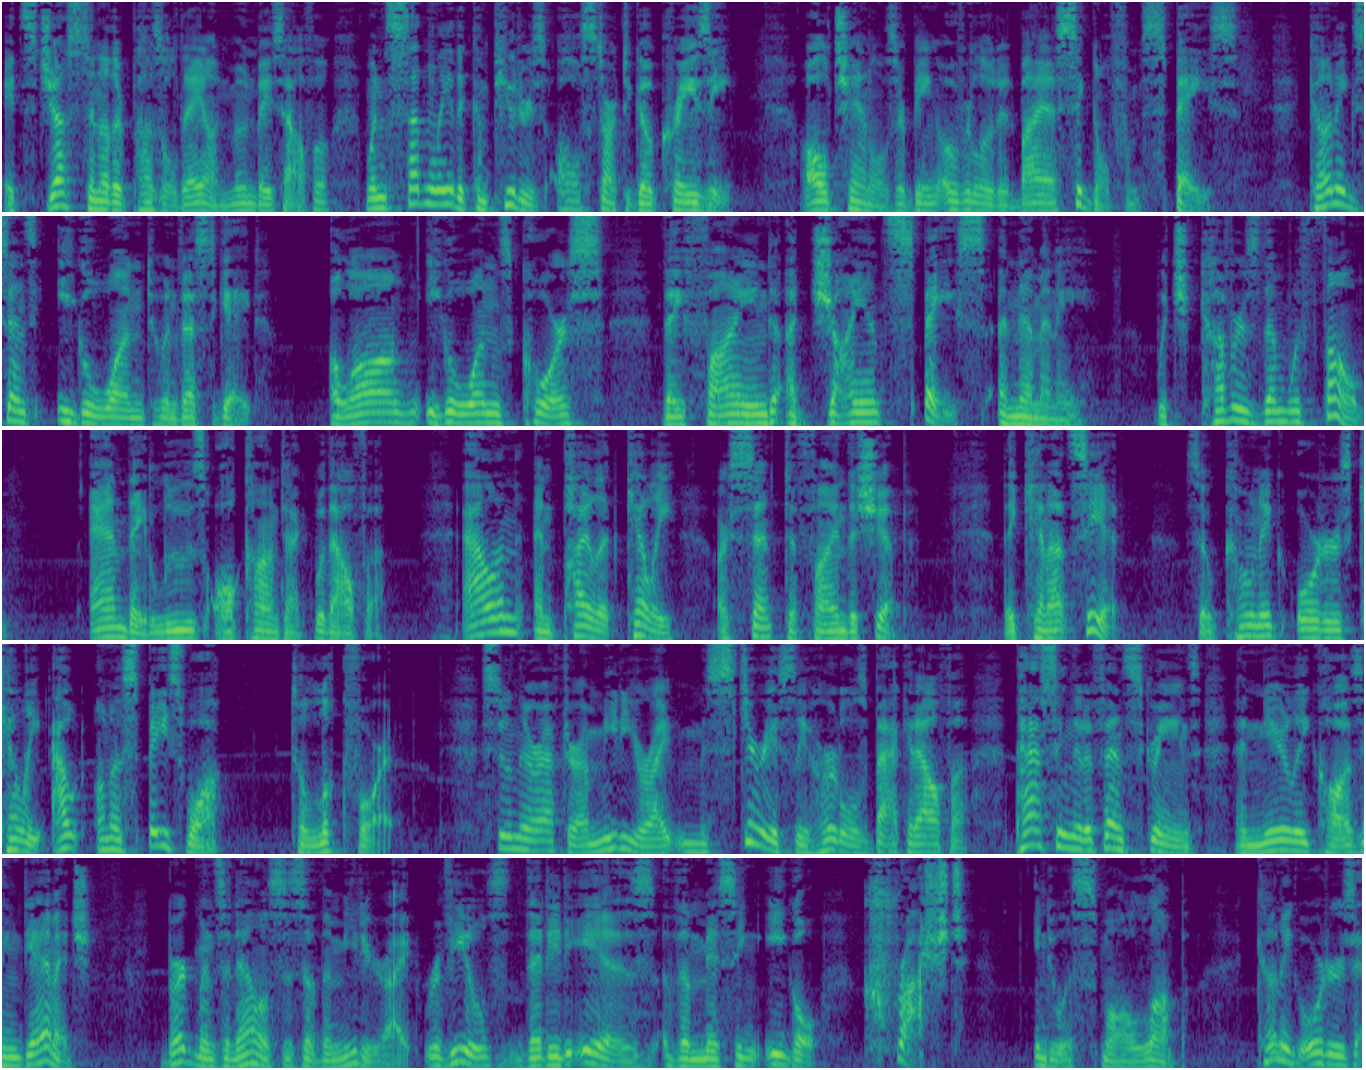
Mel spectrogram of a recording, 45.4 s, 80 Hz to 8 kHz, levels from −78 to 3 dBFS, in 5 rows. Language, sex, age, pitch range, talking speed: English, male, 40-59, 105-140 Hz, 155 wpm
